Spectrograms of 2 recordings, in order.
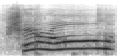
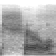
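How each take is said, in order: First: Squealing the name much higher and louder; overjoyed cry of the name; excited shout. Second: Said in the usual way. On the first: Real, not acted. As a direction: call out her name in pure delight. Thrilled at a friend's gift.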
